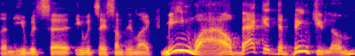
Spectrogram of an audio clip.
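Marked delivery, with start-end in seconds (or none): 1.6-3.6 put-on old Southern man's accent. Quoting someone's funny character bit: old Southern man voice. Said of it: "putting on this voice of a 70-year-old man from the South".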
